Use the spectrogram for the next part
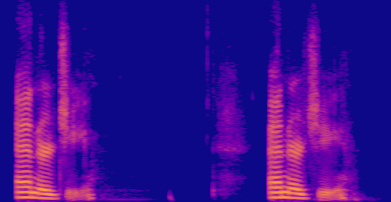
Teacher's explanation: to make a j sound, so it's not a g sound, it's a j.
